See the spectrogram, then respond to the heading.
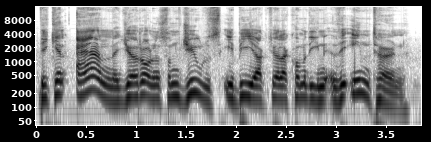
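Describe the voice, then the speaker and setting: Male quiz reader, matter-of-fact, slightly high voice. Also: darkish tone, soft background music. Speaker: quiz reader and radio producer. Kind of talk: reading quiz questions.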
